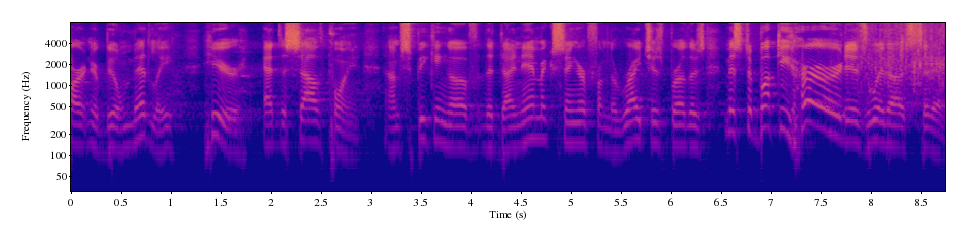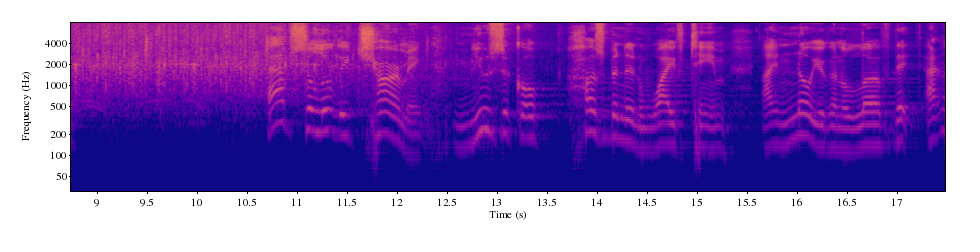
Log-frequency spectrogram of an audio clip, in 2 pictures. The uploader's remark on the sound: Live at the South Point Casino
